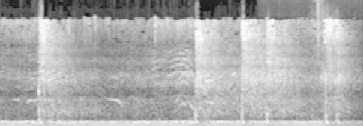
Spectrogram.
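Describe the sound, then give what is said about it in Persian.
Four sharp, booming pops of tear gas canisters fired by security forces and police to disperse protesters near the Khaju Bridge and the Zayandeh Rud ring out at irregular intervals over a dense, roaring crowd, with voices shouting and chanting throughout. “در مقابل این شلیک گاز اشکاور مردم هم شروع کردن به شعار دادن و ازدحام معترضان که در هول و هوش پل خواجو و به زاینده رود بودن بیشتر شد.”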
